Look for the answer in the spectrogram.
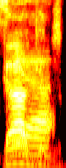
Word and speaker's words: Goggins: I'd rather my uh, and a lot of times, and what he is is this Goggins? Is that how you pronounce his name? David Goggins. – Goggins. Yeah. Goggins.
